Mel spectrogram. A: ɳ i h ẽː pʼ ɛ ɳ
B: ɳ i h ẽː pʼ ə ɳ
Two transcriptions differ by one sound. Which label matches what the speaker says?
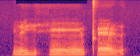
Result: A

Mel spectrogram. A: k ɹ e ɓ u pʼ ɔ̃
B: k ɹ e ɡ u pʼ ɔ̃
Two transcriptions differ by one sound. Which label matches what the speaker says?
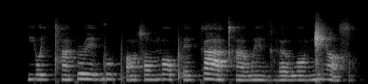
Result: B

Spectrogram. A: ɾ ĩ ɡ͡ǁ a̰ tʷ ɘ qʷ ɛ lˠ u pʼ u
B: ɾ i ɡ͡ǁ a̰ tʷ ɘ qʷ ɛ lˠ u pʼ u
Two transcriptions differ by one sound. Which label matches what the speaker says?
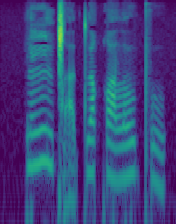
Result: A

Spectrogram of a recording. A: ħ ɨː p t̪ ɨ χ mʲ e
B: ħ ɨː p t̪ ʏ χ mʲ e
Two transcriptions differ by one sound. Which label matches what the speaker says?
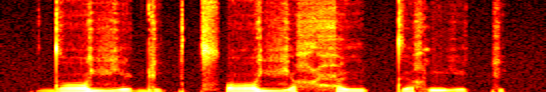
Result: A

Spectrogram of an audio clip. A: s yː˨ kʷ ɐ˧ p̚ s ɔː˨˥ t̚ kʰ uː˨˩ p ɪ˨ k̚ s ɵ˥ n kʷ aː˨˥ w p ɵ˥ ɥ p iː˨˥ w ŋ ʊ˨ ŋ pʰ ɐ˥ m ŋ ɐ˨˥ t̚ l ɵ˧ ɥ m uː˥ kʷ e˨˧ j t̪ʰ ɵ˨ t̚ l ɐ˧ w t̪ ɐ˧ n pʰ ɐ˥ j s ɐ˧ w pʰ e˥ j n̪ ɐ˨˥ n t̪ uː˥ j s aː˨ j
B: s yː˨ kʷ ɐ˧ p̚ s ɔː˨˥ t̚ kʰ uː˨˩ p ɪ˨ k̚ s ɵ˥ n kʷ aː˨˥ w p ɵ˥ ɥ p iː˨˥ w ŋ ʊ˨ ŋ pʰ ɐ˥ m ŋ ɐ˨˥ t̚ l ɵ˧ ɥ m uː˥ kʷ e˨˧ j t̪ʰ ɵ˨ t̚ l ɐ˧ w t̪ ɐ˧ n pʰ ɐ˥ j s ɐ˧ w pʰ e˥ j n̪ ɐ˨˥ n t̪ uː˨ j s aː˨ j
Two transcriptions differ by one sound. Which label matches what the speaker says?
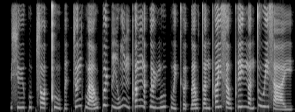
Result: A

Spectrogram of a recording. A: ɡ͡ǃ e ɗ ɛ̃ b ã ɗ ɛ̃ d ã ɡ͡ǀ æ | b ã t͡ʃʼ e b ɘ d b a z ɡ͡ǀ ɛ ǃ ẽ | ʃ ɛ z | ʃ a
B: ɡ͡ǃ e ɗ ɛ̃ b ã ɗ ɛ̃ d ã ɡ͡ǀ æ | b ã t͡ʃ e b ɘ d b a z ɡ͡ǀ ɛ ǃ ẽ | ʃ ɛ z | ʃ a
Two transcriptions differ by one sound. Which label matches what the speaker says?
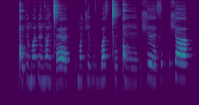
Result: B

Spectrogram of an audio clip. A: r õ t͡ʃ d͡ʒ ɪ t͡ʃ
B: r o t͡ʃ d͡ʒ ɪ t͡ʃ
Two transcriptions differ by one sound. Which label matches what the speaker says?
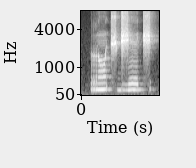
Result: A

